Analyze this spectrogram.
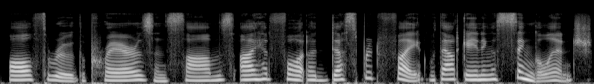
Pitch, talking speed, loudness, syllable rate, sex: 200 Hz, 170 wpm, -15 LUFS, 4.1 syllables/s, female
